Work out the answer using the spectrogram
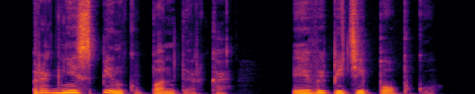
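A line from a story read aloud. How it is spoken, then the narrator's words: Soft. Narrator (Russian): мягко проговорил он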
